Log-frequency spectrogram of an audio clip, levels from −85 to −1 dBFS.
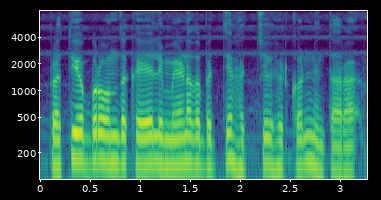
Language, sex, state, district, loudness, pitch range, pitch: Kannada, male, Karnataka, Koppal, -16 LUFS, 135-155 Hz, 145 Hz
